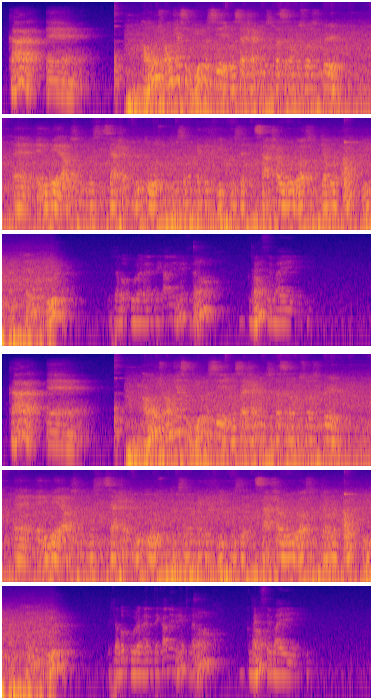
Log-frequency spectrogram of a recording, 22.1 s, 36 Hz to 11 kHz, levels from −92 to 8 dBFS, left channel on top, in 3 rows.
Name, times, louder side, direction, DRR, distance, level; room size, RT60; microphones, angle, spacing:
voice 1, 0.1-1.7 2.8-6.7 7.6-15.9 18.2-18.9 19.8-20.0, left 2 dB, 75° left, -7 dB, 0.5 m, -24 dB
sound 1, 1.4-1.5 2.2-2.4 2.8-8.0 8.6-13.5 14.2-14.7 15.2-15.4, equal, 20° left, 0.6 m, -36 dB
Gull seagull / Ocean, 2.4-15.8, equal, 50° left, 0.9 m, -27 dB
voice 2, 16.9-18.9 19.7-20.9, right 3 dB, 75° right, 1 dB, 0.3 m, -35 dB
2.6 x 2.2 x 2.7 m, 0.97 s
head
